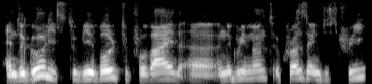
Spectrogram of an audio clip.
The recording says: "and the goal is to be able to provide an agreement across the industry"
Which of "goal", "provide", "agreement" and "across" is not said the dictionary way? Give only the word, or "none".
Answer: none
